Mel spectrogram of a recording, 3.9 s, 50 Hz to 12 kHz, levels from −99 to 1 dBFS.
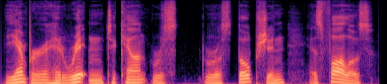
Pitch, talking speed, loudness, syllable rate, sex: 110 Hz, 140 wpm, -20 LUFS, 6.1 syllables/s, male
